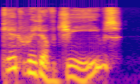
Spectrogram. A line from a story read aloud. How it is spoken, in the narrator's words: I gasped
